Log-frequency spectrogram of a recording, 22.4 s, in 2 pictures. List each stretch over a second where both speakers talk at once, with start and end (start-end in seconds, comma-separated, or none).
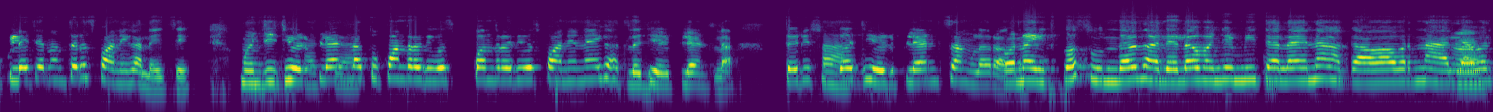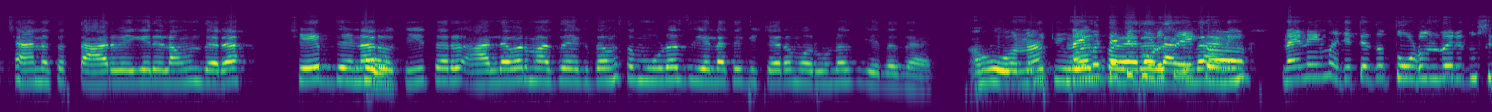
18.9-20.5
